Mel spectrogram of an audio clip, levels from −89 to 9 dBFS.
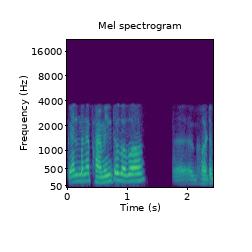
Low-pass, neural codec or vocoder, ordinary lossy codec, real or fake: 3.6 kHz; none; none; real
